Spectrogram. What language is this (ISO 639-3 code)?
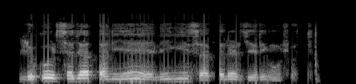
gwc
